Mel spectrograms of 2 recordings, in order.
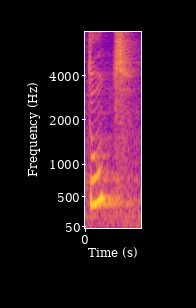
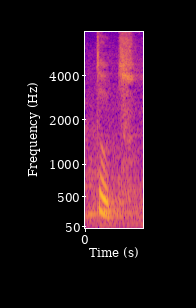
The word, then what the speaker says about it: toute: The pronunciation of the second and the fourth is same. That's toute and toute.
